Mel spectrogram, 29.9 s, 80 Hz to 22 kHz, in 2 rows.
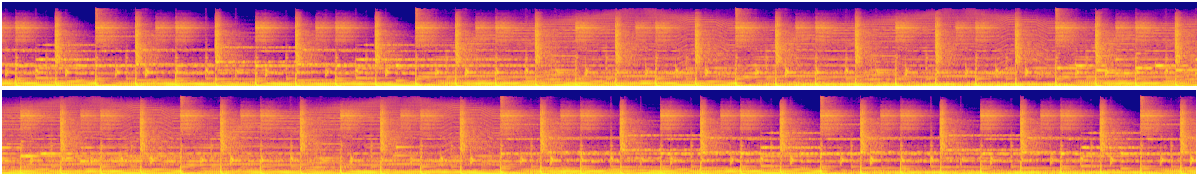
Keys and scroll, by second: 23.8 ctrl+-, 25.3 ctrl+=, 26.2 ctrl+-, 27.3 space.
